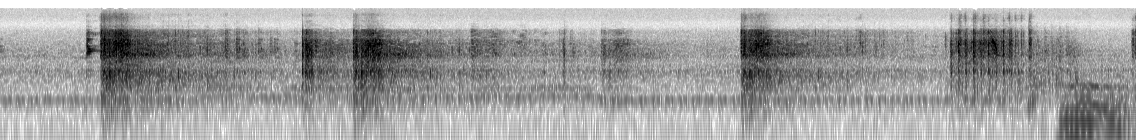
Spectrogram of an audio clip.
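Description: A heavy gun fires loud bursts.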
